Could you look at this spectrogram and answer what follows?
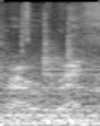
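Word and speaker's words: Harbour Breton: Alright, just like that, we are in Harbor Breton. It's actually pronounced Harbor Breton.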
